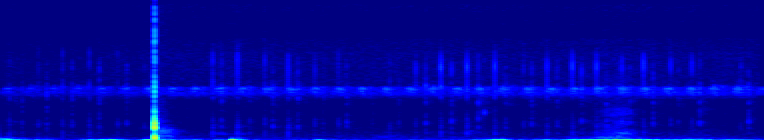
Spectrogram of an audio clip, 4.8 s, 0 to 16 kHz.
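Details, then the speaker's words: Samsung S20 FE 5G phone shaken near the mic: faint irregular clicks and light patter from the slightly moving stabilized camera (OIS), which is normal and harmless and needs no fix. "ये जो आवाज़ ए रहा है इसमें आपको घबराने की कोई जरूरत नहीं है दोस्तों इसके लिए कुछ नहीं करना है यहां पे आपको कोई दिक्कत नहीं है जो इस फोन में आपको वॉइस कैमरा दिया गया है दोस्तों वही आपको चेक करने के बाद थोड़ा सा हिल रहा है उसी का यहां पे साउंड ए रहा है"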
